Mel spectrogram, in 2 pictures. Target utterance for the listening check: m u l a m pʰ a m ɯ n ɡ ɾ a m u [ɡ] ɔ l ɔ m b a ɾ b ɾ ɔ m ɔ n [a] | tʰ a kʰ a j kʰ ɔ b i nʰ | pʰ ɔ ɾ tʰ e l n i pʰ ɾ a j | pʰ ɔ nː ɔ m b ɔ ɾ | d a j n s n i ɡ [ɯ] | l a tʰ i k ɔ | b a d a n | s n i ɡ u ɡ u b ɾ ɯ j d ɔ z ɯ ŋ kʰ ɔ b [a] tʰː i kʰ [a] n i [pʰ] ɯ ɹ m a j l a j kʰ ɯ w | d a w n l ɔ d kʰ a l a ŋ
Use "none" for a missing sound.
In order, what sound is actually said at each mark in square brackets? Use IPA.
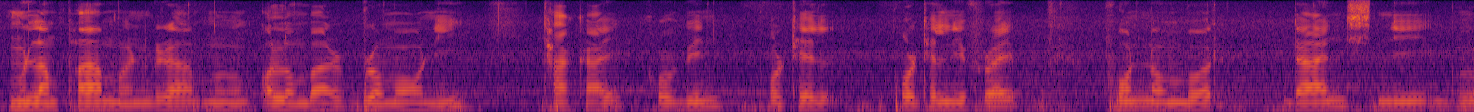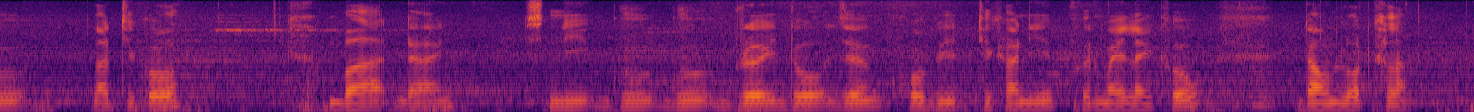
ŋ, i, u, i, a, pʰ

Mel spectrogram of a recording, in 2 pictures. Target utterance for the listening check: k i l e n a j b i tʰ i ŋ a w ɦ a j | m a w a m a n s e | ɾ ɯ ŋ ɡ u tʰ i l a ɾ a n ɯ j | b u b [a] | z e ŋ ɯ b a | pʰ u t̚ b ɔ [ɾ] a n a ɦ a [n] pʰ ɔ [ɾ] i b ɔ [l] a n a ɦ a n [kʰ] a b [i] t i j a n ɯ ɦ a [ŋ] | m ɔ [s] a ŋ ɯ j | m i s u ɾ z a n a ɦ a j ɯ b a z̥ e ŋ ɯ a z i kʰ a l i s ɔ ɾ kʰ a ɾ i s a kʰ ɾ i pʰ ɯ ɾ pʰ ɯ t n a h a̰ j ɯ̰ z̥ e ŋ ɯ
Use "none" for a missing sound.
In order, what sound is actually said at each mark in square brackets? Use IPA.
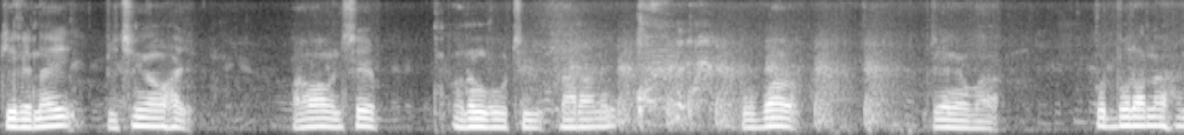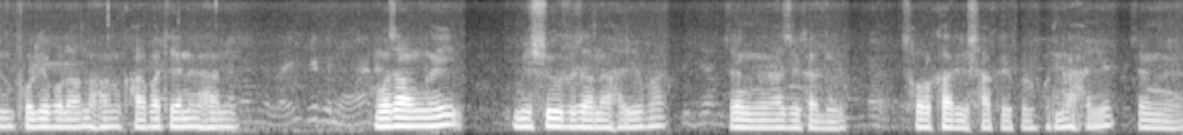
a, l, n, l, l, kʰ, a, n, z

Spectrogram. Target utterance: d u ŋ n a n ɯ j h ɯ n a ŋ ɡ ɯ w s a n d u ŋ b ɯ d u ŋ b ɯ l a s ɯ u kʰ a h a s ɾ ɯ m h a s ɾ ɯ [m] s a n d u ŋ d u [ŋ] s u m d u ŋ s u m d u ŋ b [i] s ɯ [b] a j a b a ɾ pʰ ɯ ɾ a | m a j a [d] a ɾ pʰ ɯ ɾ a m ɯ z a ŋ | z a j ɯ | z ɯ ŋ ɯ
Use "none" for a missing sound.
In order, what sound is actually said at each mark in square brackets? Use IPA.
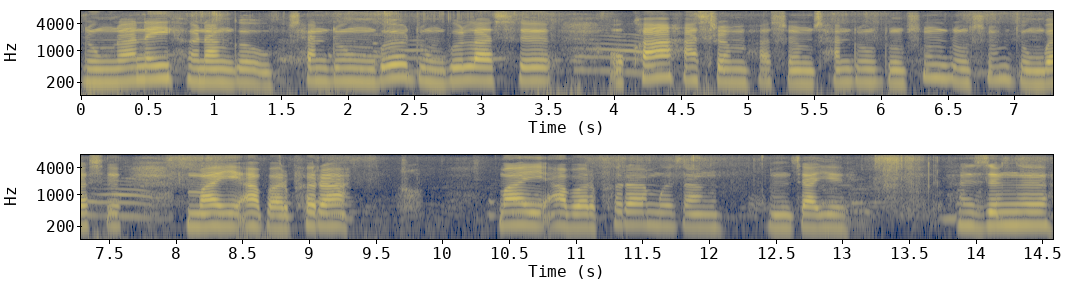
m, ŋ, a, m, b

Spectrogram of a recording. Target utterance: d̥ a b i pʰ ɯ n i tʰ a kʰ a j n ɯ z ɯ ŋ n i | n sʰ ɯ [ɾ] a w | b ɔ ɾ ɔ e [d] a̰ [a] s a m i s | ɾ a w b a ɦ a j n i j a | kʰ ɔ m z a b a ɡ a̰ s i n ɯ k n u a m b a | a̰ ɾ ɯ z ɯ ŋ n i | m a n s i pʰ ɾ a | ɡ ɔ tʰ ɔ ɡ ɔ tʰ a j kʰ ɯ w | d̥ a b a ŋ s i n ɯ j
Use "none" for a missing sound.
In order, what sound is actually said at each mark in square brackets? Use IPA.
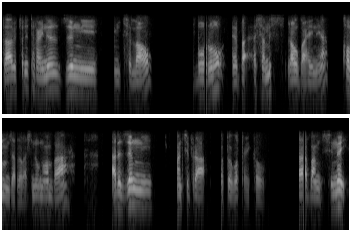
l, b, e

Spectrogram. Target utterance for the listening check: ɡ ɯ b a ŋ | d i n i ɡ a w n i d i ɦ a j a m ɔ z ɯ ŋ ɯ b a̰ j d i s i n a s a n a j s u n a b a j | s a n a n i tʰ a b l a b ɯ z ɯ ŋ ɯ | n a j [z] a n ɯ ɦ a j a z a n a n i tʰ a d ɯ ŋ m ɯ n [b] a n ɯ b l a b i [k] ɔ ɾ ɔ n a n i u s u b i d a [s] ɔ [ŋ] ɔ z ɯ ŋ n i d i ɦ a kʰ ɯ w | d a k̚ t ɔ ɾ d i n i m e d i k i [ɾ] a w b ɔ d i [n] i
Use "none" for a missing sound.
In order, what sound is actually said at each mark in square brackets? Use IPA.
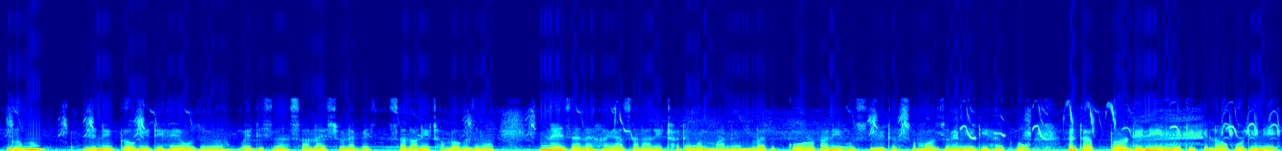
z, m, k, s, m, l, n

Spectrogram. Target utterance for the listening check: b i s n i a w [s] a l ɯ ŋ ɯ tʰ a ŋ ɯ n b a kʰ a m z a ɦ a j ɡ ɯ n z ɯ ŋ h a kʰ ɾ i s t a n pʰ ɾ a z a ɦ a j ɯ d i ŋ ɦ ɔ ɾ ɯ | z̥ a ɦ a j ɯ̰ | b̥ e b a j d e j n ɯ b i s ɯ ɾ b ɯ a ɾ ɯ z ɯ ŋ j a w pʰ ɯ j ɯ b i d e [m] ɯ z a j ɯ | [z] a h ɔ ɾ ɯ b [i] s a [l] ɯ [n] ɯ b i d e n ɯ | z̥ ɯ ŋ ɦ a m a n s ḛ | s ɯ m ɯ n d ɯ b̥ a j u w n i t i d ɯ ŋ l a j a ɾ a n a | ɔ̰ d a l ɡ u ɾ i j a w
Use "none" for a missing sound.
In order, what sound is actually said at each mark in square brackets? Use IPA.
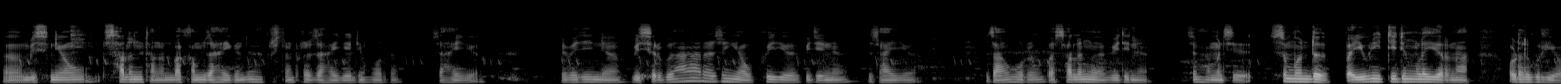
s, n, z, a, l, ŋ

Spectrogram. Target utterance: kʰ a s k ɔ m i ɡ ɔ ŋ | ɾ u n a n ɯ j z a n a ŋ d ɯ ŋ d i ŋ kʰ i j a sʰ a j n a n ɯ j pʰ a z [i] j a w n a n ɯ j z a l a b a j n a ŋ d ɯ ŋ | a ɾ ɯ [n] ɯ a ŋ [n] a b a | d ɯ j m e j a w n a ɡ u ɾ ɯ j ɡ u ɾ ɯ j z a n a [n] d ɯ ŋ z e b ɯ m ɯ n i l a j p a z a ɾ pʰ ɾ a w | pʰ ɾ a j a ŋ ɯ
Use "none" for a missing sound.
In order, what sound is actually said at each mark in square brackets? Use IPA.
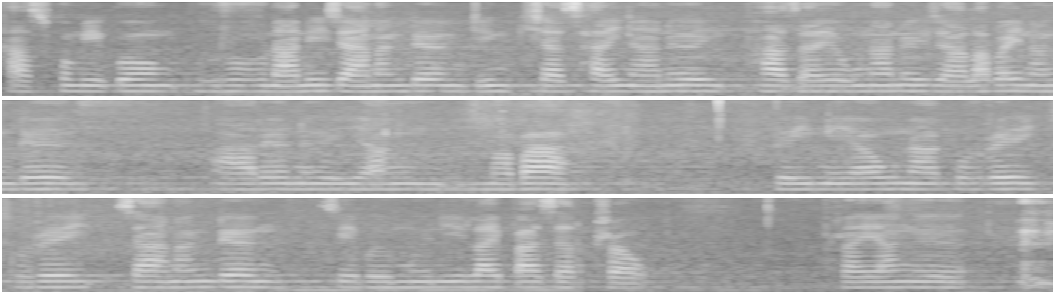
a, n, m, ŋ

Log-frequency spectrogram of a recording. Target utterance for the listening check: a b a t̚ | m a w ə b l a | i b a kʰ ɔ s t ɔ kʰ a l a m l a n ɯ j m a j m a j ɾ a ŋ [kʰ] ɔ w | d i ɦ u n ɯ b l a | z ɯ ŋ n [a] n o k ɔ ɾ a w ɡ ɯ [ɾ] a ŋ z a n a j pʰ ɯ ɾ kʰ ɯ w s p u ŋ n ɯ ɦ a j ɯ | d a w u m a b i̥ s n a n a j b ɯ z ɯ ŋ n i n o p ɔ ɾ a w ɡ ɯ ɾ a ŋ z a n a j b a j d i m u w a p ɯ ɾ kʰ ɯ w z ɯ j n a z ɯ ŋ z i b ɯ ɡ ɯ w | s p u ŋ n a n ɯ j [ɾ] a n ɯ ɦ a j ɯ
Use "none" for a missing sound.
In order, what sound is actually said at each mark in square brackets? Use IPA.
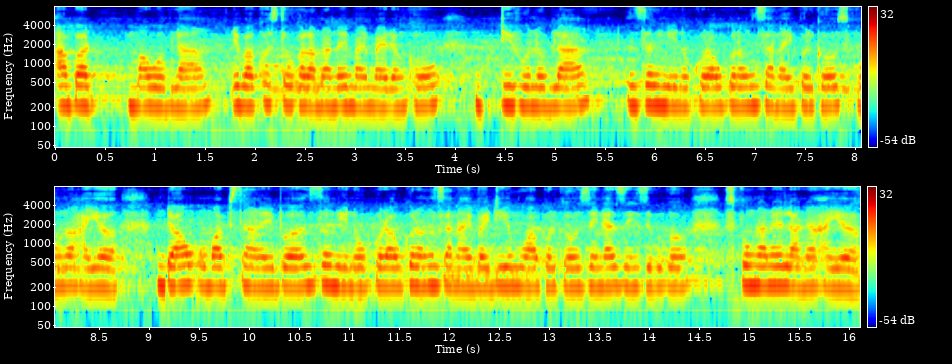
kʰ, i, ɾ, l

